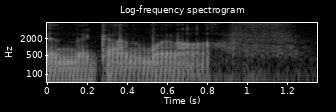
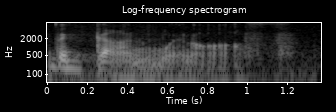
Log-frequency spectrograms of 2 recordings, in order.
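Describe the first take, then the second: First: "the gun went off" whispered much lower and softer. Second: Said in the usual way. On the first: Shown as a demonstration. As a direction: hush it for the big moment.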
